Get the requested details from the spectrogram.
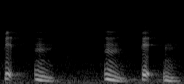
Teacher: It's dentalized. In both British and American, the T in bitten is accompanied by a glottal stop.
